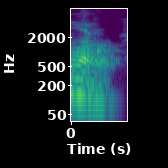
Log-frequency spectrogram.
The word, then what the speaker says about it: Lever: and they're very trustworthy because they come from Lever in Canada they all say lever and in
